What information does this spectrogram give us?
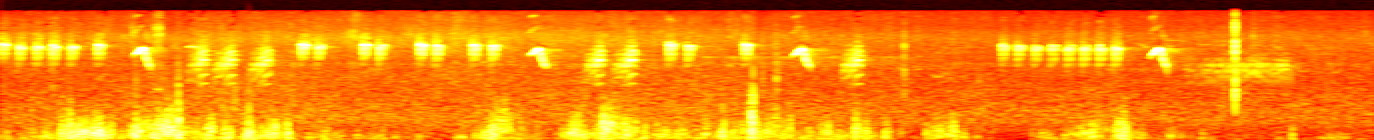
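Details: Sedge warbler song with rapid dry ticking series alternating with sharp downslurred notes in an irregular chattering run, accompanied by strong low gusty rumble throughout.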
